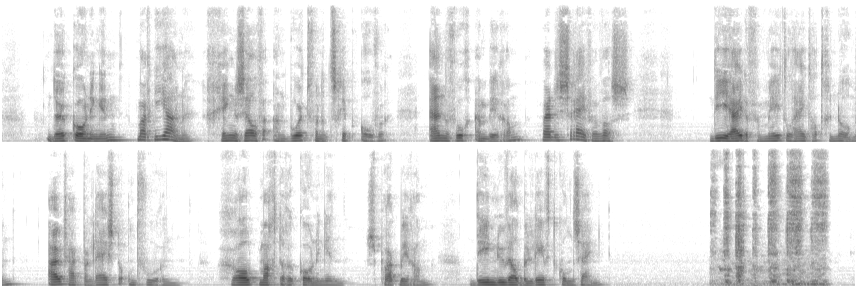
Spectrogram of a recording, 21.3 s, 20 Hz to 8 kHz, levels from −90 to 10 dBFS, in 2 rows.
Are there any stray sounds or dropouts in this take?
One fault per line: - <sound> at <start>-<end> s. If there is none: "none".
- laugh at 19.5-21.1 s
